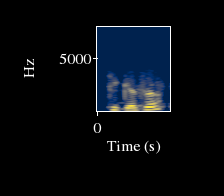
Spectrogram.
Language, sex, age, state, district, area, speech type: Punjabi, female, 18-30, Punjab, Amritsar, urban, conversation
